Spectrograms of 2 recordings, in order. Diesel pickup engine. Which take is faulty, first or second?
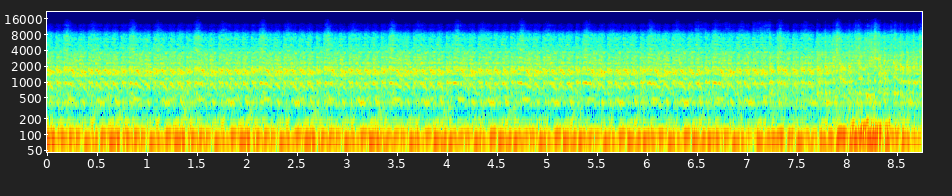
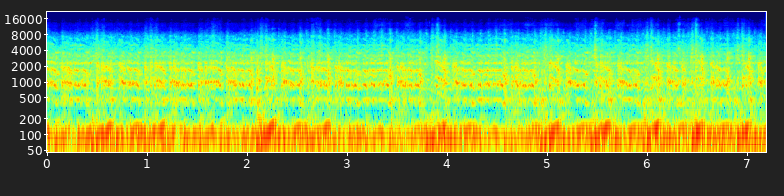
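second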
